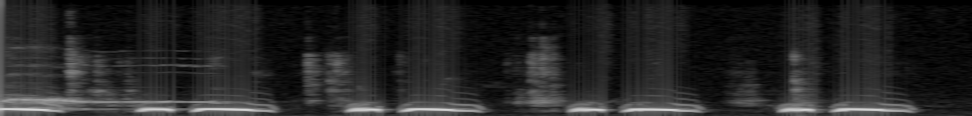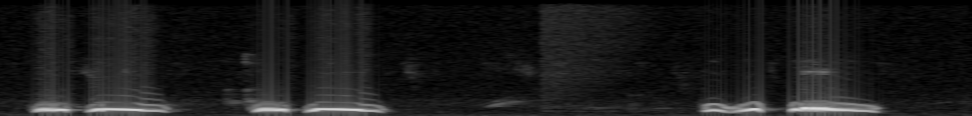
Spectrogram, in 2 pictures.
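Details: Spotted dove hen prompting a male, giving evenly spaced pairs of short low coos for about seven seconds, then a pause before a final rougher pair.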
